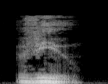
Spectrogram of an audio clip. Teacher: que se pronuncia como una F, few, vibrando las cuerdas vocales a la vez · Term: the English V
